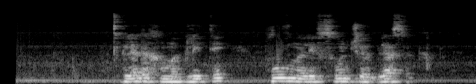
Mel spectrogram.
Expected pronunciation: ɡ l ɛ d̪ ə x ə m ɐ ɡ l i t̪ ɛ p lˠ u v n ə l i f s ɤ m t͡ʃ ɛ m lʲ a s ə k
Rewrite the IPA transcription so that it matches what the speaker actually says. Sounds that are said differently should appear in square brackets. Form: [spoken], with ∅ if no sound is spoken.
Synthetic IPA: ɡ l ɛ d̪ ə x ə m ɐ ɡ l i t̪ ɛ p lˠ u v n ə l i f s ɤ [n] t͡ʃ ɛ [b] lʲ a s ə k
